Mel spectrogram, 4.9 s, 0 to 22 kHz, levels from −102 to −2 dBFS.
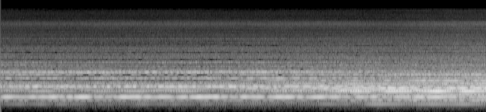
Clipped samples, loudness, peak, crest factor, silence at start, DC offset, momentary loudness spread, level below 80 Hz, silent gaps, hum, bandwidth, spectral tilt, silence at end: under 0.1%; -24 LUFS; -10 dBFS; 14 dB; 0 s; under 0.1%; 7 LU; under -90 dBFS; none; none; 11.5 kHz; -2.5 dB/octave; 0 s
